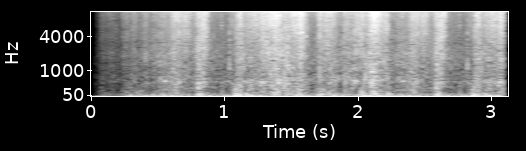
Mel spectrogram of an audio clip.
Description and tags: paper ripping
Sounds recorded by participants of the April 2013 workshop at Les Corts secondary school, Barcelona. This is a foley workshop, where participants record, edit and apply sounds to silent animations.
Ripping paper.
